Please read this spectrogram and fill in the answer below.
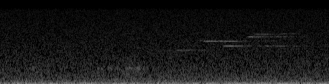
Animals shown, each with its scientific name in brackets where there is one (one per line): Hermit Thrush (Catharus guttatus)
